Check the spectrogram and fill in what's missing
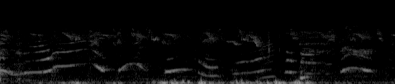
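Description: Silkie chickens cluck and call at a farmyard, with several short pitched clucks and squawks spread across the moment, moderately close, over low thumping handling noise.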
